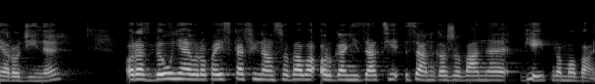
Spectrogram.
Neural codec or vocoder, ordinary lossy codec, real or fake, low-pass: none; none; real; 7.2 kHz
